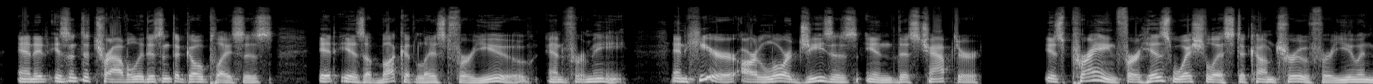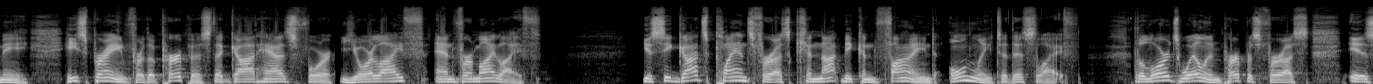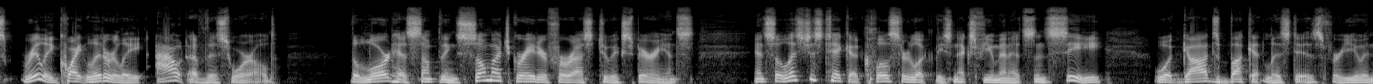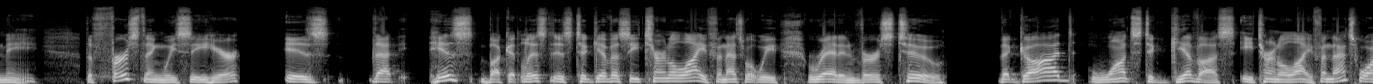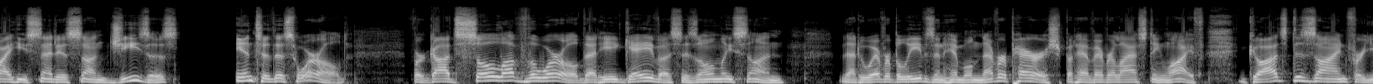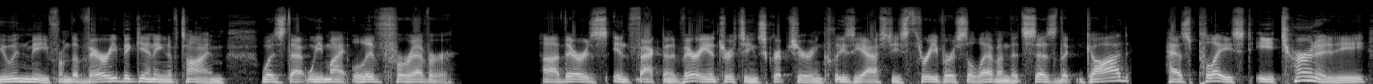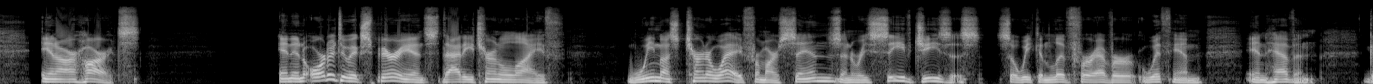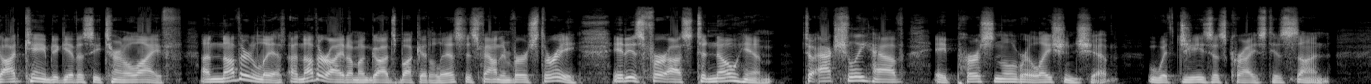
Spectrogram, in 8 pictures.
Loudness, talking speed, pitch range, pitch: -16 LUFS, 160 wpm, 105-135 Hz, 115 Hz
